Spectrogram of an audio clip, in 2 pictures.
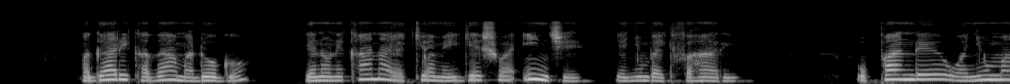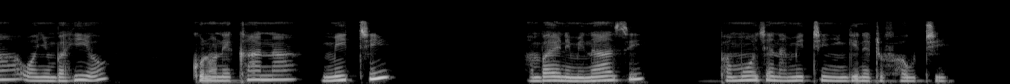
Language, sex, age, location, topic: Swahili, male, 25-35, Mombasa, government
